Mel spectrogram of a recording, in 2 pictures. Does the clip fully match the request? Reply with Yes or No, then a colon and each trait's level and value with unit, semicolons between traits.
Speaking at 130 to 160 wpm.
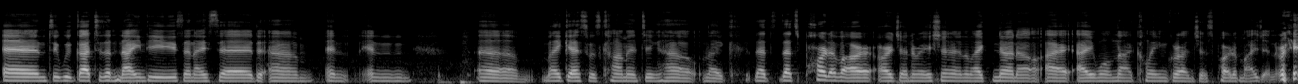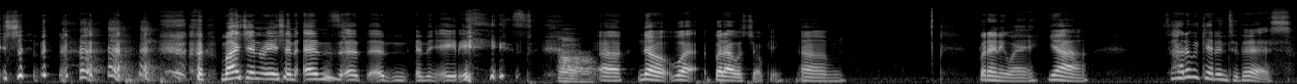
Yes: average, 155 wpm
